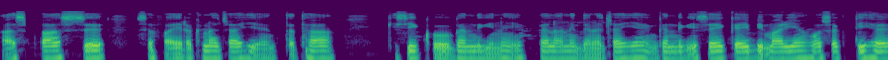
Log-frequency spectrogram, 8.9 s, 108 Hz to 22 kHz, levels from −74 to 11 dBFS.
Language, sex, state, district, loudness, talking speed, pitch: Magahi, male, Bihar, Gaya, -16 LUFS, 140 wpm, 120 Hz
